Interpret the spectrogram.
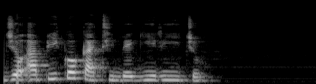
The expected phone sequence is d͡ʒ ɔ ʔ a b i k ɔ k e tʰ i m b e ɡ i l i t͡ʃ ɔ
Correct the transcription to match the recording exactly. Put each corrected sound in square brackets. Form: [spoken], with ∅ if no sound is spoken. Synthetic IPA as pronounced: d͡ʒ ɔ ʔ a [p] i k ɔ k [a] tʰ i m b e ɡ i [ɾ] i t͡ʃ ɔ

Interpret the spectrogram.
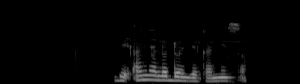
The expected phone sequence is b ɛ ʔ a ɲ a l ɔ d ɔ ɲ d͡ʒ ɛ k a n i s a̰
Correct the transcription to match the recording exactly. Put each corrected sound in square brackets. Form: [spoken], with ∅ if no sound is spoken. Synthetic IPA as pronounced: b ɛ ʔ a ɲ a l ɔ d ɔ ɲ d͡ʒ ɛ k a n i s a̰

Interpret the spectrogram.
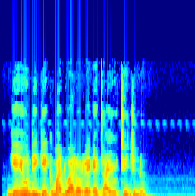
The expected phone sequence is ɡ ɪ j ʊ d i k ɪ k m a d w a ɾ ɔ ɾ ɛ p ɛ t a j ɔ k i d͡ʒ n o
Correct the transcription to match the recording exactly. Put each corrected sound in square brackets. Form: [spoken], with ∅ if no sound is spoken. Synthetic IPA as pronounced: ɡ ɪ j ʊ d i [ɡ] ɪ k m a d w a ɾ ɔ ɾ ɛ [ʔ] ɛ t a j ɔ [t] i d͡ʒ n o

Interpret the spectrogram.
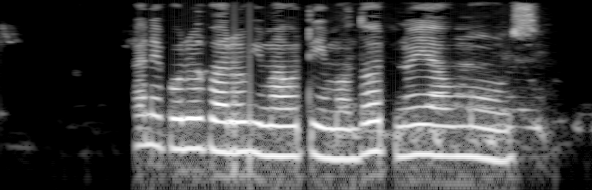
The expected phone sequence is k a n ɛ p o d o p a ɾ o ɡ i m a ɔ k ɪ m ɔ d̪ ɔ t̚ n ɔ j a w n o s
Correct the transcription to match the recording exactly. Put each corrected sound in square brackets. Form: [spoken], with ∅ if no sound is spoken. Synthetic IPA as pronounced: k a n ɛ p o d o p a ɾ o ɡ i m a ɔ [t] ɪ m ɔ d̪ ɔ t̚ n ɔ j a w [m] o s

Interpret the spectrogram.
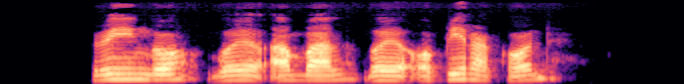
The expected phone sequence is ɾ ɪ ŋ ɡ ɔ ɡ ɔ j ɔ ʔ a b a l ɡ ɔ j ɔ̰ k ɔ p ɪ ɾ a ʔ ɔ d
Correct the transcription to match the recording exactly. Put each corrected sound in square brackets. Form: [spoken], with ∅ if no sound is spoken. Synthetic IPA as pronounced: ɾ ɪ ŋ ɡ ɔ ɡ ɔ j ɔ ʔ a b a l ɡ ɔ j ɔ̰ [ʔ] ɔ p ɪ ɾ a [k] ɔ d

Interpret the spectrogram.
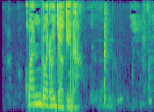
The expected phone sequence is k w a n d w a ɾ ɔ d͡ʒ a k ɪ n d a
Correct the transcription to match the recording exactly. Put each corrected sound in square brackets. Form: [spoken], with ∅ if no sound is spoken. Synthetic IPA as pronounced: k w a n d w a ɾ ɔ d͡ʒ a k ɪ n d a

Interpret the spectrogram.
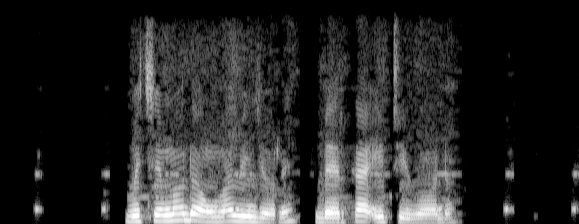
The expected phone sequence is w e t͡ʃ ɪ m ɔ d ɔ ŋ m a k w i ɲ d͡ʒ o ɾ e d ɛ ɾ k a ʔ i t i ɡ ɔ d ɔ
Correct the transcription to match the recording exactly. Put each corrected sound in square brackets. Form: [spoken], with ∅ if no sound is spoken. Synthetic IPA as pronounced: w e t͡ʃ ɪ m ɔ d ɔ ŋ m a [∅] w i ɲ d͡ʒ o ɾ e [b] ɛ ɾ k a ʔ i t i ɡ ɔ d ɔ

